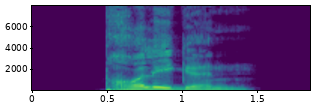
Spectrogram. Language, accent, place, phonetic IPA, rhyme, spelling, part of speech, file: German, Germany, Berlin, [ˈpʁɔlɪɡn̩], -ɔlɪɡn̩, prolligen, adjective, De-prolligen.ogg
- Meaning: inflection of prollig: 1. strong genitive masculine/neuter singular 2. weak/mixed genitive/dative all-gender singular 3. strong/weak/mixed accusative masculine singular 4. strong dative plural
